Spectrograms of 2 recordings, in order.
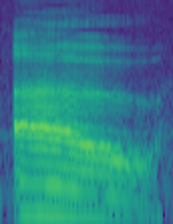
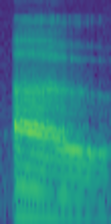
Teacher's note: Your mouth gets smaller and rounder as you go.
